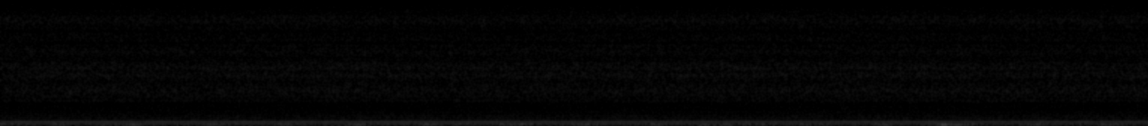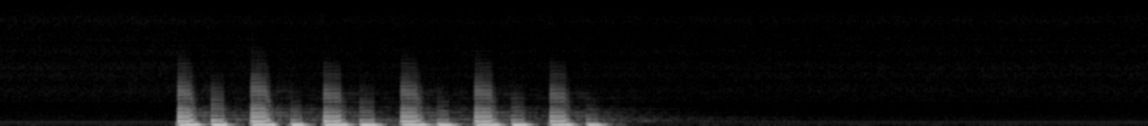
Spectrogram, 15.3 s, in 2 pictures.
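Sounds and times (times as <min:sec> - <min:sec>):
guitar: 0:08.8 - 0:11.9.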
